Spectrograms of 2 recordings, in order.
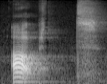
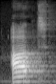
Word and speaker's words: upped: The ED is pronounced as a soft T, upped, upped, the ante.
